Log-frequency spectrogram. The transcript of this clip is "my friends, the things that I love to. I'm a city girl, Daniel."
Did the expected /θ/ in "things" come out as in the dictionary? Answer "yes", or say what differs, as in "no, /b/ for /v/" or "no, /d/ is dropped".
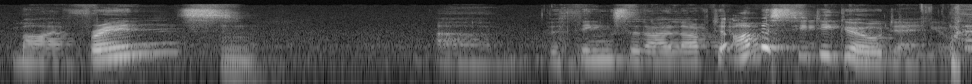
yes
